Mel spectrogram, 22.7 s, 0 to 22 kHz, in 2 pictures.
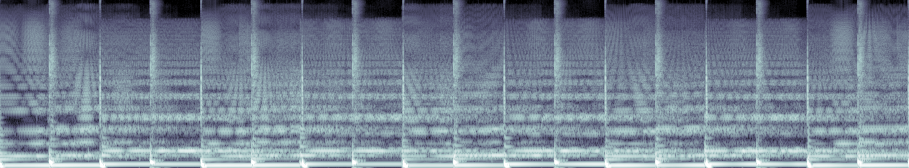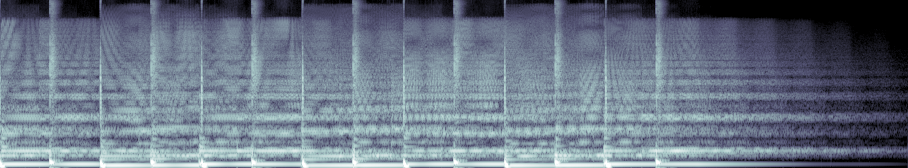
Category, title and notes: Music > Other
horrible test loop 95 bpm.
